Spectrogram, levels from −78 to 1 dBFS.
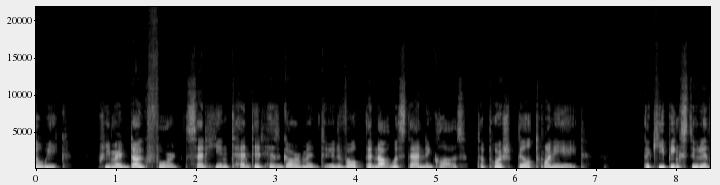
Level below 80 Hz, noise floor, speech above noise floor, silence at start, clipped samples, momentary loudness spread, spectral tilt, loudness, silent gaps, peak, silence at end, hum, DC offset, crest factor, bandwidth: -56 dBFS; -67 dBFS; 44 dB; 0 s; under 0.1%; 9 LU; -7 dB/octave; -24 LUFS; none; -6 dBFS; 0 s; none; under 0.1%; 18 dB; 12 kHz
